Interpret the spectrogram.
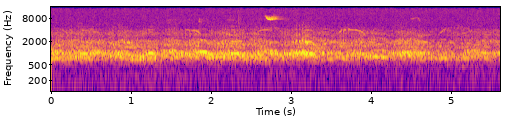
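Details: Sandhill cranes in a migrating flock wheeling low and close overhead on their route south across Georgia and Tennessee toward wintering grounds. Many rolling, trumpeting calls overlap into a continuous chorus with no gaps.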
